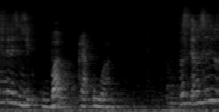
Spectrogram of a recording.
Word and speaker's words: uva: Porque o B ele meio que desaparece. Vocês estão vendo? Ele não é nem B, é o V.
